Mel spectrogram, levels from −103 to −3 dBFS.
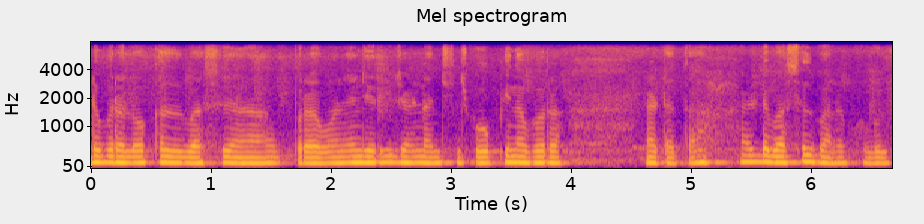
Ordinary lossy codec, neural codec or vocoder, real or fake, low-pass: none; none; real; 7.2 kHz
